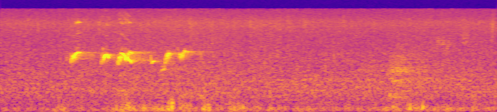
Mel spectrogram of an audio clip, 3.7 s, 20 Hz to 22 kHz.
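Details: Lure red-whiskered bulbul at a trapping site in chilly 12 to 15 degree weather gives a rapid chattering run of warbled notes lasting about one second, then only soft background noise.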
